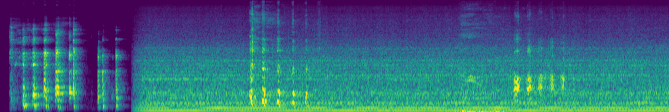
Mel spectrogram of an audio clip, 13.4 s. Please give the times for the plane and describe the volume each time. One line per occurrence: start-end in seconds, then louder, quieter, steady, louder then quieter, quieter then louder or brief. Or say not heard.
2.6-13.3 steady.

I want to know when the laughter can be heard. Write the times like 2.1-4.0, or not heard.
0.2-2.4, 5.0-6.4, 9.1-11.5.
